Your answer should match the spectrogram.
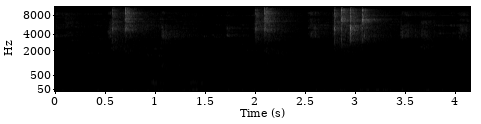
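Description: Faint clicks of a computer mouse over near silence, in three small clusters: around half a second, two seconds and three seconds in.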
